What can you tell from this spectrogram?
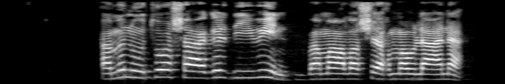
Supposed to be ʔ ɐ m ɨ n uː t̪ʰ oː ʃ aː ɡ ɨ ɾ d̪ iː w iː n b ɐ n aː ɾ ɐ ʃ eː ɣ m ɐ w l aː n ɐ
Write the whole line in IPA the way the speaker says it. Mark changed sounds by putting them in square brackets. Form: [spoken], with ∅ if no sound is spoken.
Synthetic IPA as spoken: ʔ ɐ m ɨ n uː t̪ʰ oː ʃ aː ɡ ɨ ɾ d̪ iː w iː n b ɐ [m] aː [l] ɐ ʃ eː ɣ m ɐ w l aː n ɐ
